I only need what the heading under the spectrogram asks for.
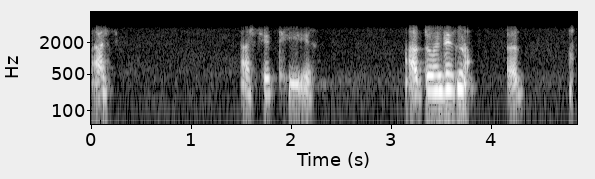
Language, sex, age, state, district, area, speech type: Kashmiri, female, 18-30, Jammu and Kashmir, Pulwama, rural, conversation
